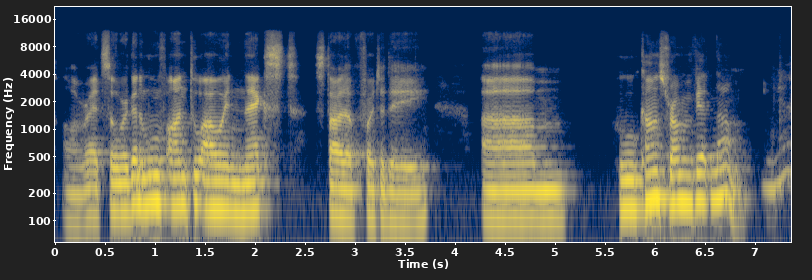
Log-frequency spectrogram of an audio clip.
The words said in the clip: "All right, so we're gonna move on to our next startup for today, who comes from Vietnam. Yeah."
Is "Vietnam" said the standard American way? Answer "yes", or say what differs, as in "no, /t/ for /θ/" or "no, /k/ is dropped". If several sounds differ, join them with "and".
yes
